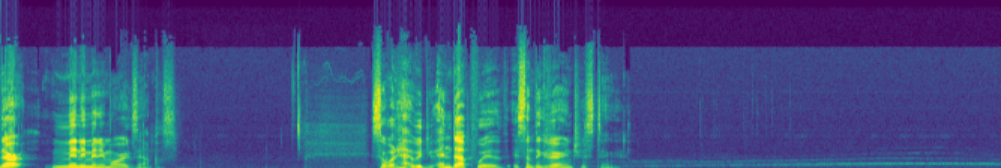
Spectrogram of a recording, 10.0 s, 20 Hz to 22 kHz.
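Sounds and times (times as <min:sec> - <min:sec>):
speech: 0:00.0 - 0:01.8, 0:03.8 - 0:06.3
civil defense rocket alert siren wailing in the open air: 0:05.4 - 0:10.0.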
